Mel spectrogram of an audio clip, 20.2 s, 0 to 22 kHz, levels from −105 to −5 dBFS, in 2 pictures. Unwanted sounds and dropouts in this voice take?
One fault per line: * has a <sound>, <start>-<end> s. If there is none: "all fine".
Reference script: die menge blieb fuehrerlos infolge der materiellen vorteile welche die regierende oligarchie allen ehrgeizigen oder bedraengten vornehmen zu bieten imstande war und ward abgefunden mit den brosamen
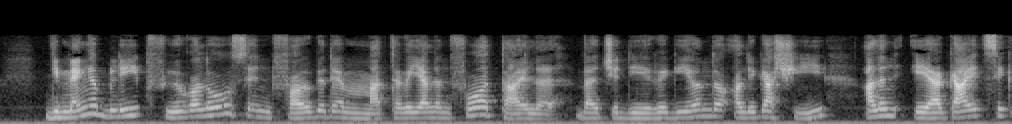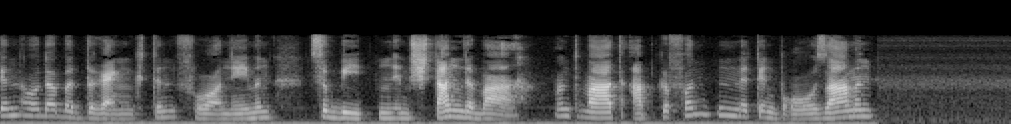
all fine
